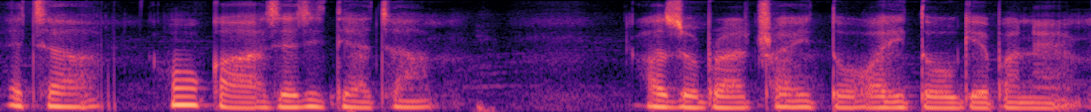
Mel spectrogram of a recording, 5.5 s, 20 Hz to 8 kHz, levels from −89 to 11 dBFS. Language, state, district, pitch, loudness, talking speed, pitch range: Idu Mishmi, Arunachal Pradesh, Lower Dibang Valley, 160 Hz, -15 LUFS, 90 wpm, 150-175 Hz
